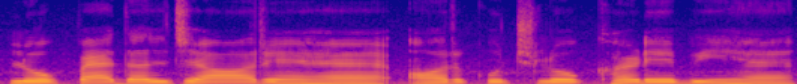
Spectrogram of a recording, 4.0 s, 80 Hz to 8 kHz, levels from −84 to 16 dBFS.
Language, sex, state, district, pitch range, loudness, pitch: Hindi, female, Chhattisgarh, Raipur, 180-185 Hz, -13 LUFS, 185 Hz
